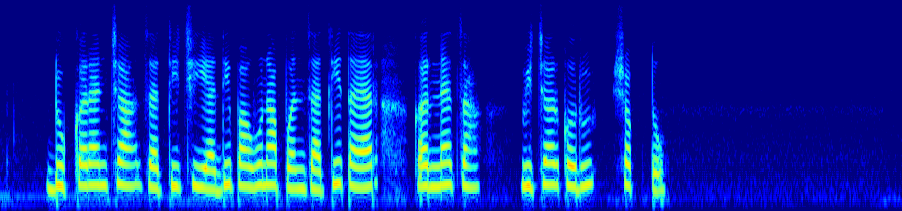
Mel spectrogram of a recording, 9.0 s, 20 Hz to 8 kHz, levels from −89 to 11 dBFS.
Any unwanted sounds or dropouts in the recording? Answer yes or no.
no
